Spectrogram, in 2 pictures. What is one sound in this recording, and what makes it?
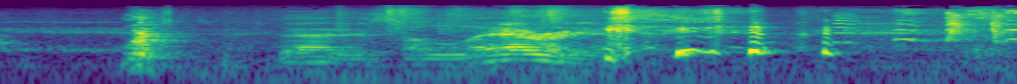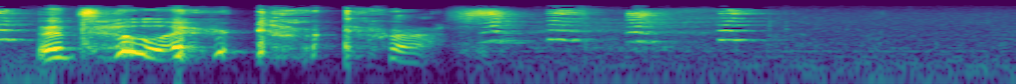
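A small dog barks and yelps excitedly nearby.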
